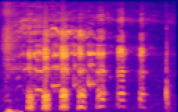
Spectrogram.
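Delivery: loud high burst of giggles tailing off; high giggling laugh. Real, not acted. Amused at his own PTSD plot twist, giggling. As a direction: crack up in high, rapid giggles.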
